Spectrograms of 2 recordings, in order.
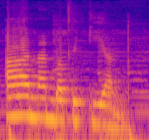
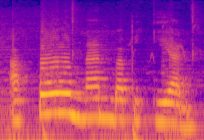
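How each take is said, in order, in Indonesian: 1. Kata pertama disingkat menjadi satu suku kata. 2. Kata pertama diucapkan utuh, dua suku kata. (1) "apo disingkat menjadi a" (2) "Apa dalam bahasa Minang dilafalkan sebagai apo"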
